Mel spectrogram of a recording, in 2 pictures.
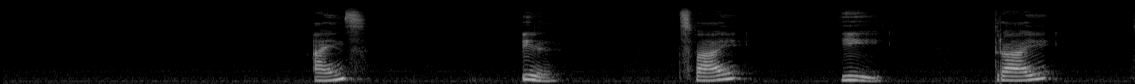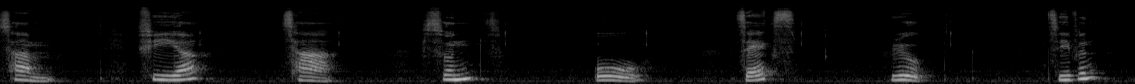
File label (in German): Deutsch Koreanisch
